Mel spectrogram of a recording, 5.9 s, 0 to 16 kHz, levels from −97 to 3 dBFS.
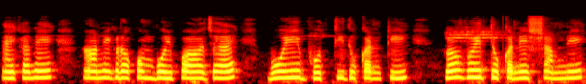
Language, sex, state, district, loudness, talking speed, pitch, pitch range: Bengali, female, West Bengal, Jhargram, -18 LUFS, 155 wpm, 285 Hz, 275-295 Hz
